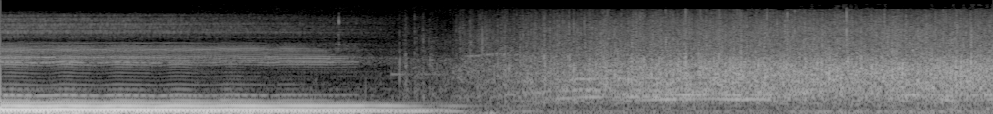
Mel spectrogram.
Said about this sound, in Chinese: 好的，很非常谢谢大家热情的掌声啊！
